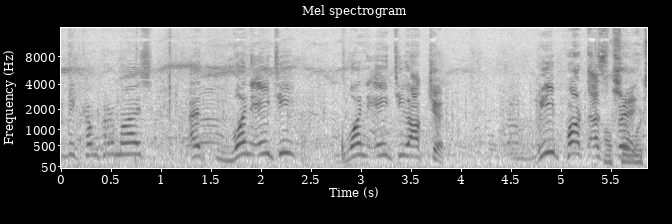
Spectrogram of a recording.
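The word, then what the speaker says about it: akçe: 180 aksha. We part as Also, it friends. looks like it totally is pronounced like Axie.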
